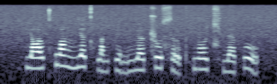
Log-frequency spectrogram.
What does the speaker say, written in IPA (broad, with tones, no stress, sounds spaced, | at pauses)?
p j ɑ˧˥ ʊ̯ t̪ʰ w ɑ˥˧ ŋ n̪ j ɛ˥˩ kʰ w a˩ n p ḭ˨˩ n n̪ ɥ ɛ˧˥ ʈ͡ʂ u˥ s ɹ̩˨˩ pʰ j o˥ ʊ̯ t͡ɕʰ ɥ ɛ˧˥ p u˥˩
